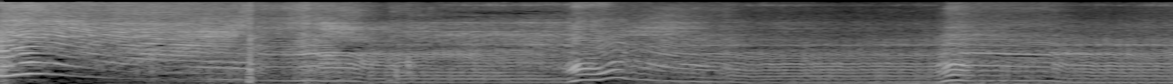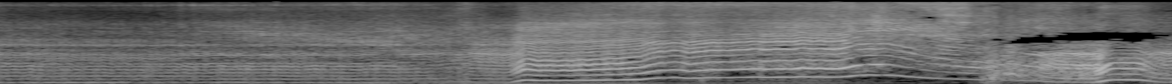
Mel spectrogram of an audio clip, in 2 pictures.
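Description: A small remote-control car engine whines, revving up and down.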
